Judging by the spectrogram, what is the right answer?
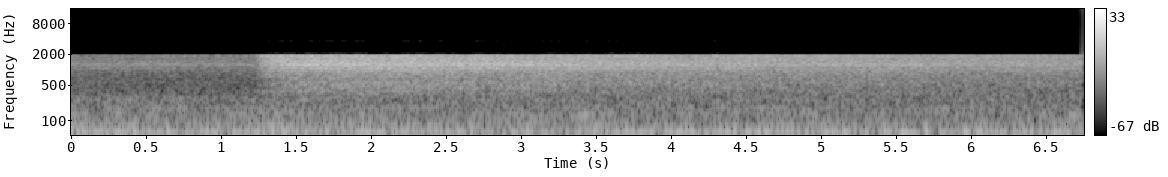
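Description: Automatic tunnel car wash running, heard from inside the car: a steady rushing hiss over a low rumble. The hiss jumps louder about a second in.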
